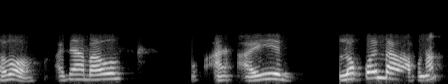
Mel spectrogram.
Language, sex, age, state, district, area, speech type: Assamese, female, 60+, Assam, Morigaon, rural, conversation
